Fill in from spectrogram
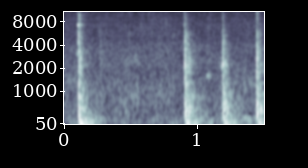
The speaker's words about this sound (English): I grab the big gargoyle-shaped door knocker and...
